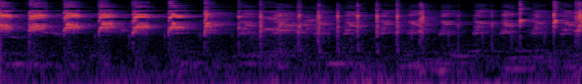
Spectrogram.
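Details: Lovebird giving a long konslet-style 'ngekek' trill, used as a training recording to stimulate breeding condition: shrill, high chattering notes repeated about six times a second, speeding into a denser run near the end.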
